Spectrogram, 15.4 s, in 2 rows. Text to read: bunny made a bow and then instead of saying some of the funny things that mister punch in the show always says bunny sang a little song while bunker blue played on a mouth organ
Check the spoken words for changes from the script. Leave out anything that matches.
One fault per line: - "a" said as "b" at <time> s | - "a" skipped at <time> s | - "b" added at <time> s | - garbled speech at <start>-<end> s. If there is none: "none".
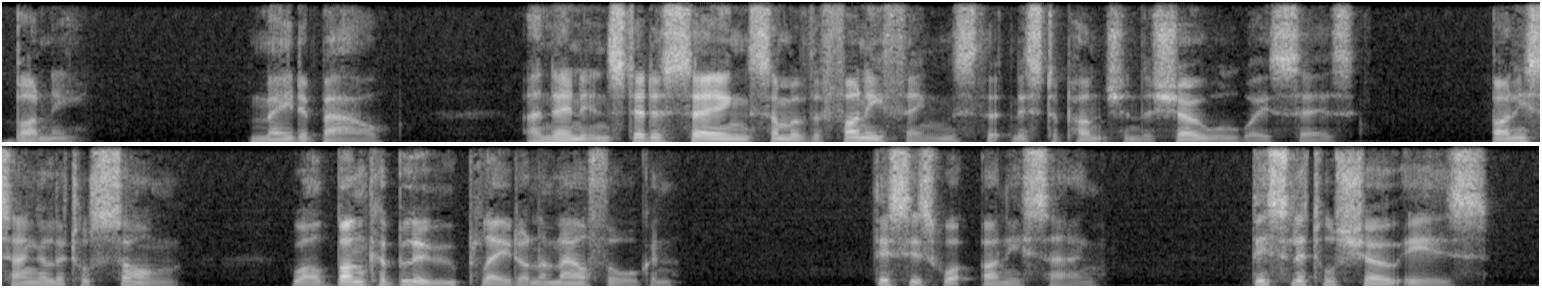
- "this is what bunny sang this little show is" added at 12.0 s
